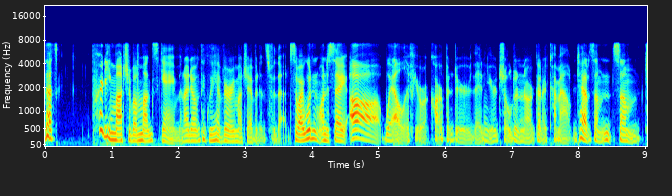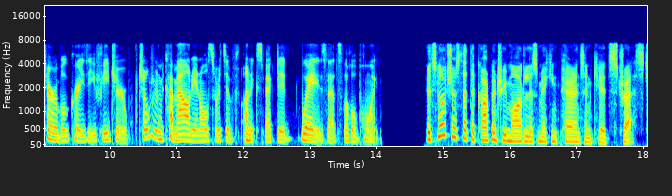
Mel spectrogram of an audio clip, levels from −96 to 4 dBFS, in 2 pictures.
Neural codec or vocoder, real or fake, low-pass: none; real; 7.2 kHz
